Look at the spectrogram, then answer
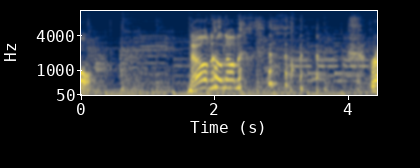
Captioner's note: laughing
